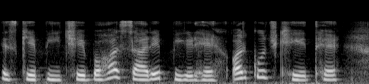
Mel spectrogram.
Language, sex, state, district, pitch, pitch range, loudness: Hindi, female, Jharkhand, Ranchi, 220 Hz, 210-255 Hz, -16 LUFS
